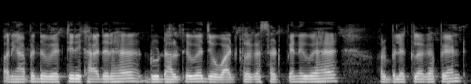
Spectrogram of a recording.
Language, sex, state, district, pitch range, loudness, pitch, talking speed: Hindi, male, Jharkhand, Palamu, 120-130 Hz, -15 LUFS, 125 Hz, 330 wpm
